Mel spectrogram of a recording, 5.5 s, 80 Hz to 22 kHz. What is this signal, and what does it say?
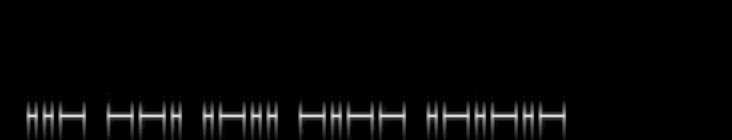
Morse code, heard as a keyed tone, about 20 wpm, 700 Hz. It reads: UGLY.
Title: Sentences with 7-Word Phrases - 20wpm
